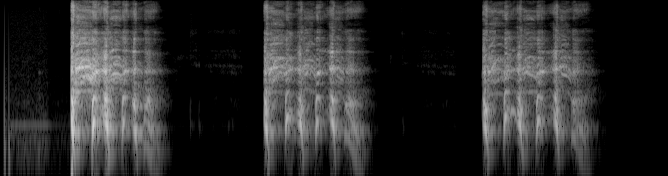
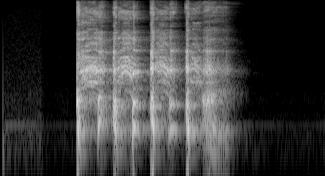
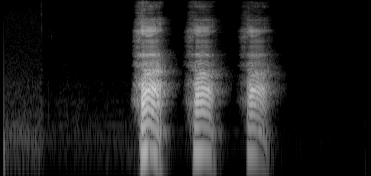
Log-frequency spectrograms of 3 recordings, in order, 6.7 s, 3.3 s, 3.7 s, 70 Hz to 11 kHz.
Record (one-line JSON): {"three_cough_length": "6.7 s", "three_cough_amplitude": 29204, "three_cough_signal_mean_std_ratio": 0.37, "cough_length": "3.3 s", "cough_amplitude": 29204, "cough_signal_mean_std_ratio": 0.49, "exhalation_length": "3.7 s", "exhalation_amplitude": 29204, "exhalation_signal_mean_std_ratio": 0.29, "survey_phase": "beta (2021-08-13 to 2022-03-07)", "age": "45-64", "gender": "Male", "wearing_mask": "No", "symptom_none": true, "smoker_status": "Never smoked", "respiratory_condition_asthma": false, "respiratory_condition_other": false, "recruitment_source": "REACT", "submission_delay": "0 days", "covid_test_result": "Negative", "covid_test_method": "RT-qPCR", "influenza_a_test_result": "Negative", "influenza_b_test_result": "Negative"}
